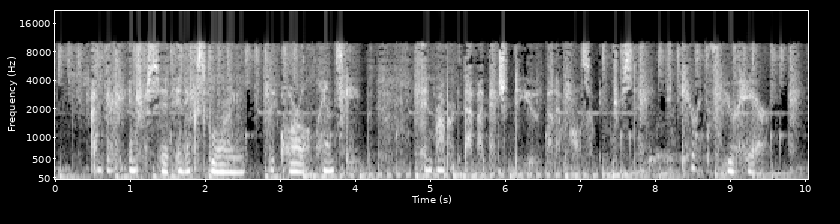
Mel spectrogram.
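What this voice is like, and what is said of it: Soft, measured whispering. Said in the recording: “You sound very measured this morning ... It's a bit of whispering”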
